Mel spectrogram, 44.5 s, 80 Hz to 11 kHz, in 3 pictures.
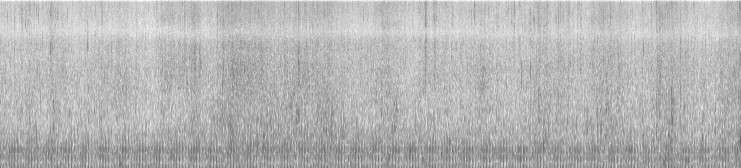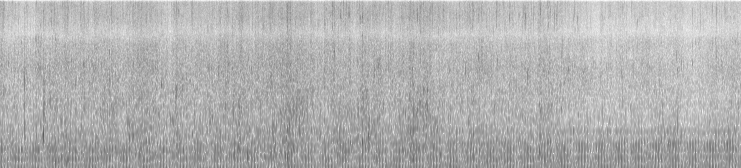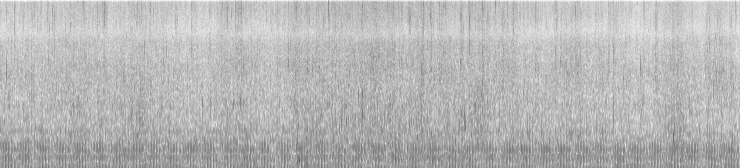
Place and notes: Lake shore, Kariba Lake, Sinazongwe, Zambia - rigs moving out on the lake for the night...
Kapenta fishing is big business at Kariba lake; for three weeks every months, the lake is filled with kapenta rigs fishing; in fact, from far away, a newcomer may think there's a big city out there in the dark; only one week over the full moon, there's quite; fishing is not permitted; each rig has at least two generators running, one to lift the net the other for movement of the rig...
Southern Province, Zambia, 7 July 2018, 17:32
